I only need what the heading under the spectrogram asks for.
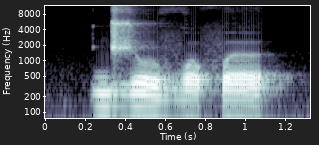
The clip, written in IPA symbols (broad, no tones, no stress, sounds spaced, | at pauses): d͡ʒ o v ɔ f ʌ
